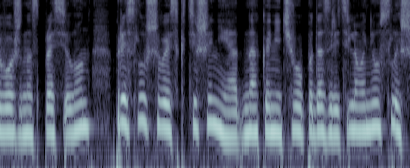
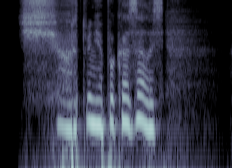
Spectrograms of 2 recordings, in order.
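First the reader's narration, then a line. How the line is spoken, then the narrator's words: Relieved exhale. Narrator (Russian): Облегченно выдохнула Саша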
